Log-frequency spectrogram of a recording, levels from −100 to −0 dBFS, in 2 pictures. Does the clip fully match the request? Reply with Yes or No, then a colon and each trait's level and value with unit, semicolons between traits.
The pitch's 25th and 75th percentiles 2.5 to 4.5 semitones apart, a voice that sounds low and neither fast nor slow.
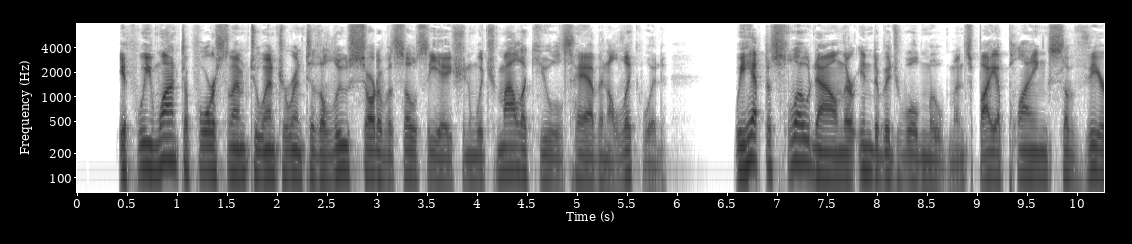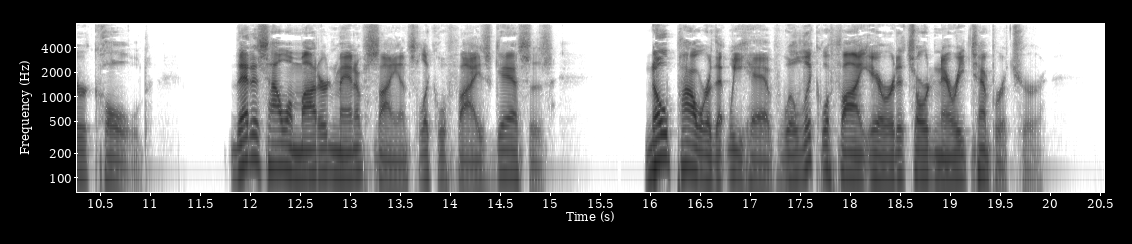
Yes: average, 4.1 semitones; low, 100 Hz; average, 160 wpm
